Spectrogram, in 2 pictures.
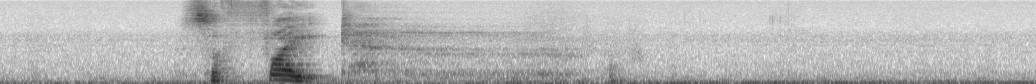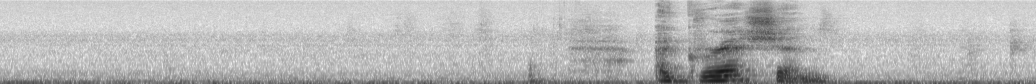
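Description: A middle-aged woman speaks briefly close to a microphone.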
